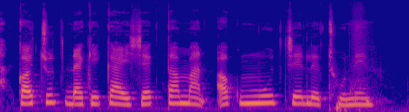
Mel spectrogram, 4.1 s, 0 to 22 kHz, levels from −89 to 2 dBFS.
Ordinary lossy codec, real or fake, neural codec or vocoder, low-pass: none; real; none; none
